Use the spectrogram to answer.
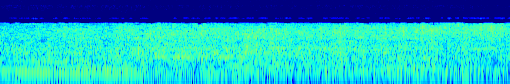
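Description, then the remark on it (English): A car engine rumbles loudly, its low hum easing down in the first seconds as the vehicle slows and settles to park on a road, with steady road noise continuing throughout and no voices. “Well, let's park the car here and walk down the road.”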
